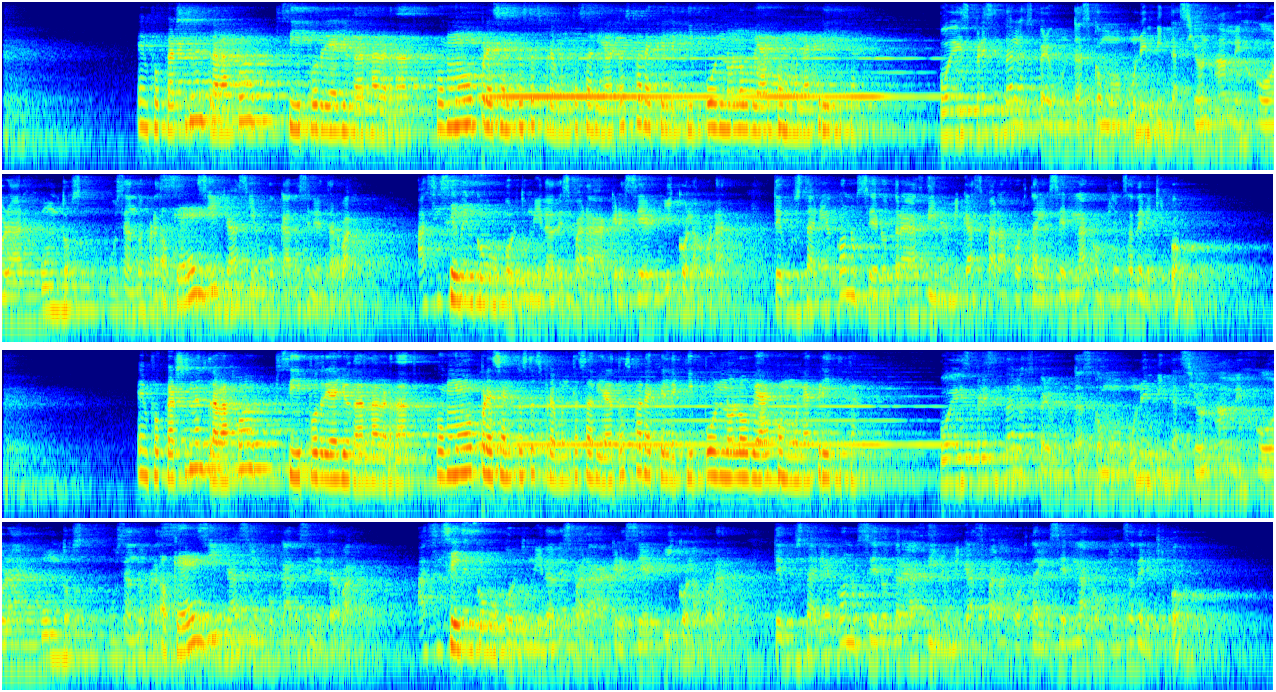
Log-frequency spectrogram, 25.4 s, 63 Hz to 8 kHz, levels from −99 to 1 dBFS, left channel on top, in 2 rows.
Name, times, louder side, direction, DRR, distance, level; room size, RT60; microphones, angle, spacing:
voice 1, 1.3-4.1 4.3-8.6 14.3-14.7 17.1-17.3, right 2 dB, 70° right, 2 dB, 1.5 m, -27 dB
Wind instrument woodwind instrument, 4.7-9.5, left 5 dB, 45° right, 3.1 m, -32 dB
voice 2, 9.4-13.5 13.8-16.3 16.9-20.0 20.4-24.5, left 1 dB, 45° left, 0 dB, 2.1 m, -36 dB
24.5 x 14.5 x 9.9 m, 2.3 s
head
